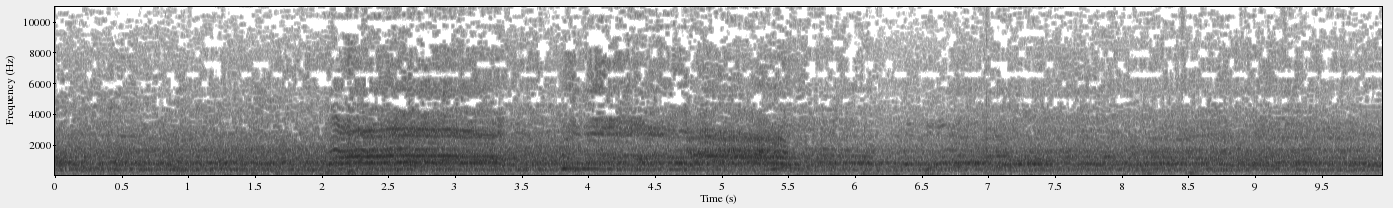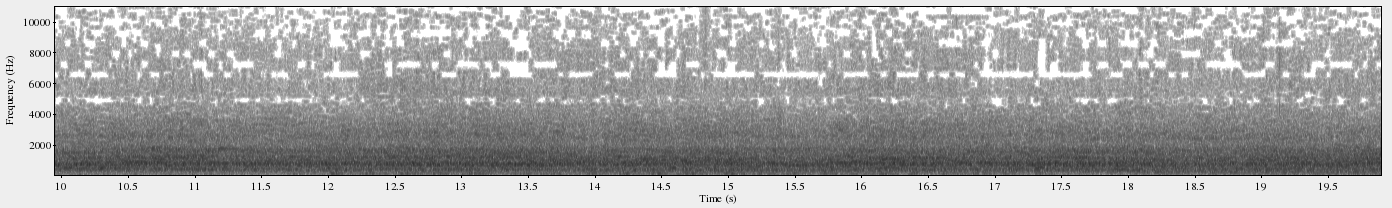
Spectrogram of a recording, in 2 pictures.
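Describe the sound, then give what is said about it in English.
A football crowd roars in celebration of Newcastle's 87th-minute penalty goal making it 3-0, a dense wall of cheering with louder surges of shouting in the first few seconds, then a steady, sustained din of many voices. “And bang, 3-0 Newcastle. Cue the celebration.”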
